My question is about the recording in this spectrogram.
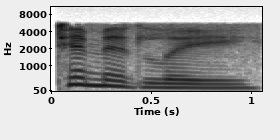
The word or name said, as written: timidly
